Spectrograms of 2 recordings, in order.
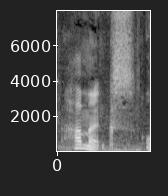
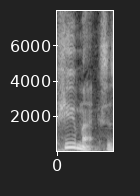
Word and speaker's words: Humax: Hummux. – Or Humax, as it's more correctly pronounced. – Spelled H-U-M-A-X.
